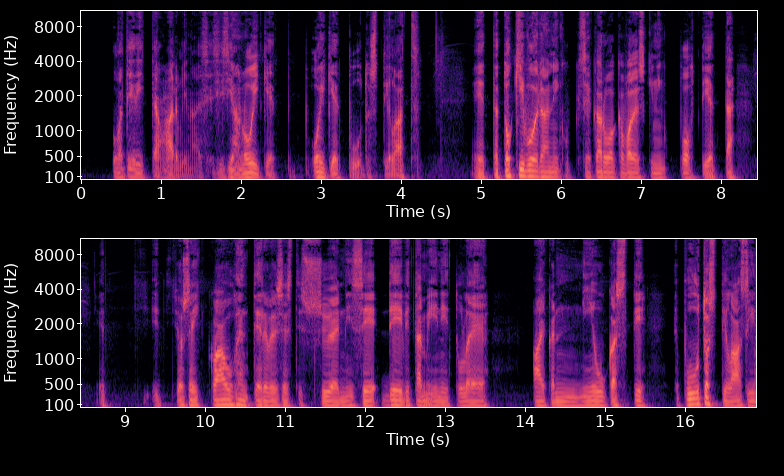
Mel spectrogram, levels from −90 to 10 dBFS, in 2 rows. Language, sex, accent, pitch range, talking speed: Finnish, male, native, 85-95 Hz, 105 wpm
